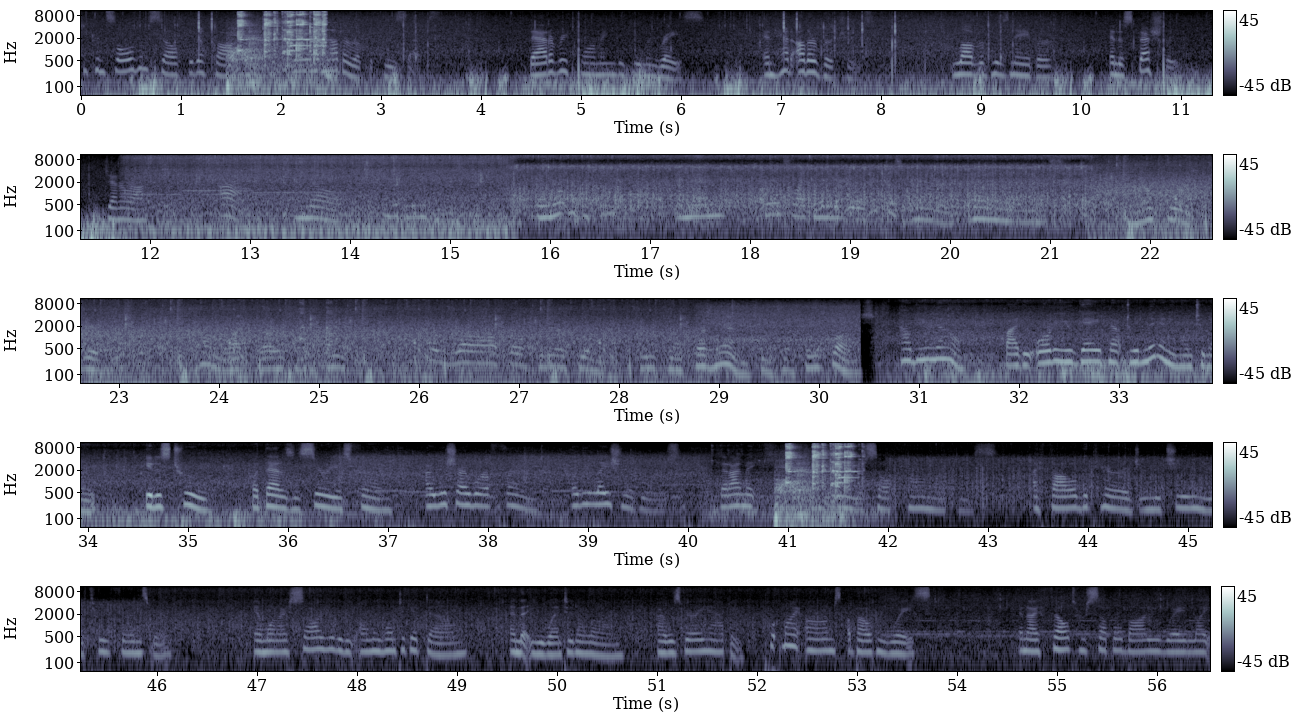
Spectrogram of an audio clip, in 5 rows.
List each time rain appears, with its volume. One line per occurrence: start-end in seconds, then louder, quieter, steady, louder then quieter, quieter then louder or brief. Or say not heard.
0.0-56.5 louder then quieter.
